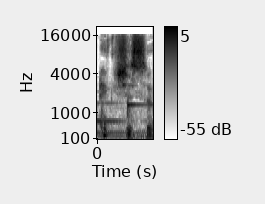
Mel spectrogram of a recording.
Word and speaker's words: axis: 란 바람도 섞어 썼는데 정확한 발음으로 확인을 하면 xs 엑세스 액시스 가 되겠습니다 그래서 엑시스 세컨드 2nd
